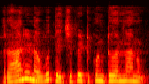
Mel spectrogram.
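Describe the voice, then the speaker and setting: A woman reading a novel aloud in steady storytelling narration. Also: on the high side, quick pace. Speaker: audiobook narrator. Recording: dull lo-fi recording.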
